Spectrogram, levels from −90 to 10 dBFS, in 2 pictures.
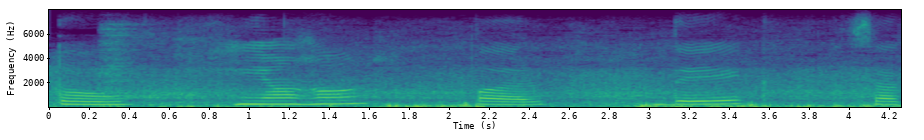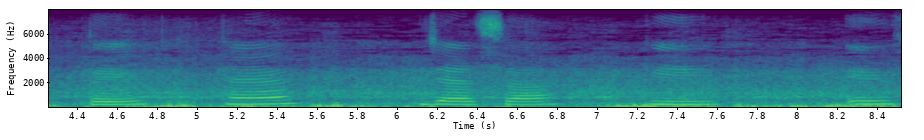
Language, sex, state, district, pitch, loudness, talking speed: Hindi, female, Chandigarh, Chandigarh, 240 Hz, -15 LUFS, 65 wpm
